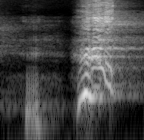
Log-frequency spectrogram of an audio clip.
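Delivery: sharp hiccup giggle; squeaky laugh cut by a hiccup. Real, not acted. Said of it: "having the hiccups this whole time".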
